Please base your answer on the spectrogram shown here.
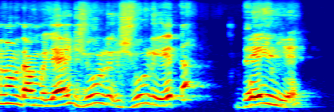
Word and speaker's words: Daly: Daly Tabef. Daly Tabef. Dê-lhe um tabefe. Daly Tabef. É Daly. Daly. Não força muito o I, não. Daly. É mudo, né? Daly. Daly. Daly. O mudo. O I mudo.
